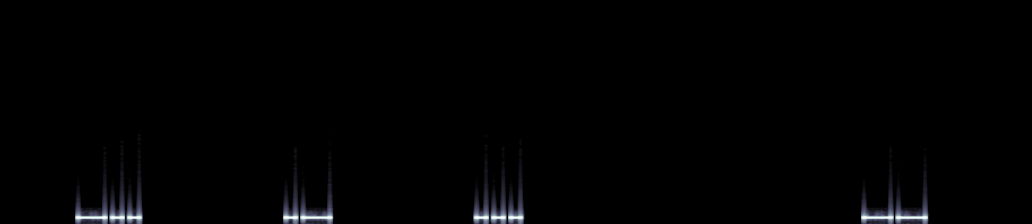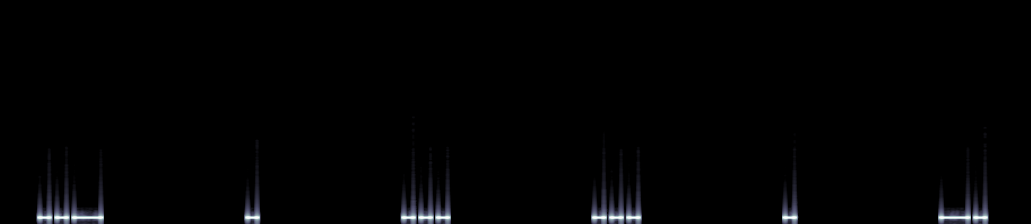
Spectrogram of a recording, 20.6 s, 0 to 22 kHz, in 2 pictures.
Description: Morse code, heard as a keyed tone, about 14 wpm, spaced as for 5 wpm, 680 Hz. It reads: DAS MUESSEN
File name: Morsekurs / Witze / Witz 18. April 2023 25 F70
